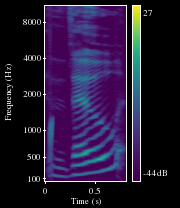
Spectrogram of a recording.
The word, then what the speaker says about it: though: In the word though, they make the o sound.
